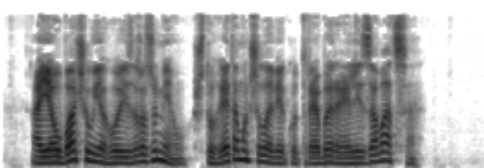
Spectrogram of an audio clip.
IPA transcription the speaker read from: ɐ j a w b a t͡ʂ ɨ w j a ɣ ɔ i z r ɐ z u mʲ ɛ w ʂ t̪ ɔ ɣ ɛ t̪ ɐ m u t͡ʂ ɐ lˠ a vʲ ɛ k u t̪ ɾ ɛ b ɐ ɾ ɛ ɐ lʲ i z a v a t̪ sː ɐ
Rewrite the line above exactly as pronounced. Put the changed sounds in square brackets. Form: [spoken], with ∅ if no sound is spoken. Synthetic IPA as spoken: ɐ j a w b a t͡ʂ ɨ w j a ɣ ɔ i z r ɐ z u mʲ ɛ w ʂ t̪ ɔ ɣ ɛ t̪ ɐ m u t͡ʂ ɐ lˠ a vʲ ɛ k u t̪ ɾ ɛ b ɐ ɾ ɛ ɐ lʲ i z a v a t̪ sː ɐ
